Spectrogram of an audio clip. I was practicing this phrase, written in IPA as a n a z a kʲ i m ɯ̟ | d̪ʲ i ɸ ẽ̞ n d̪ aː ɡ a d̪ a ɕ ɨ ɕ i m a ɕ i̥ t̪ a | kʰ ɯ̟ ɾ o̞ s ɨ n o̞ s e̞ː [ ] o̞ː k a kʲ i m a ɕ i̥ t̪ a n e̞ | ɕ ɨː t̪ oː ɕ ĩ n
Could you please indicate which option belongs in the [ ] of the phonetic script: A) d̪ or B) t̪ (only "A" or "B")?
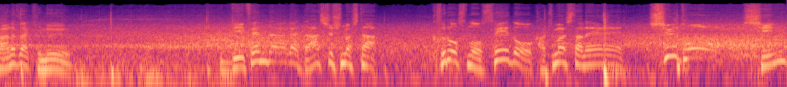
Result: A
